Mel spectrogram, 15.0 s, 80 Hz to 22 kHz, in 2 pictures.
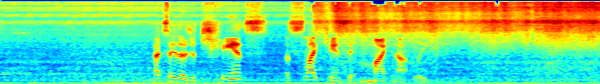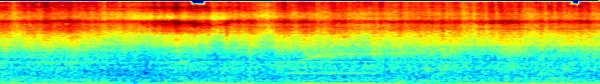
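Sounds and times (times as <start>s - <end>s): machinery humming: 0.0s - 15.0s.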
